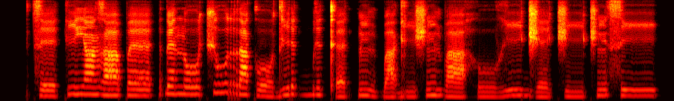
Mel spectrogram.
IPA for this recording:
t͡seː˨ki˦jã˦ ɣaː˦pɛ˦ | ɗɛ˦noː˦ t͡ʃuː˦ ra˦koː˨di˦ɾɪ˦ ɡ͡bɪ˦˨ kʼɛ˨k͡pĩ˦˨ɡ͡ba˨ɡi˨ ʃĩ˦baː˨ huː˨ɣiː˦d͡ʒeː˨ t͡ʃiː˨t͡ʃĩ˦ siː˦

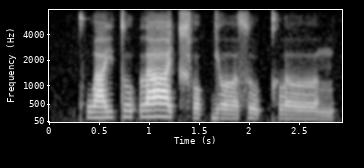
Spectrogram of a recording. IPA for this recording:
kʰwa˦˥jtu˦˥ʔlaː˥˩ t͡ɕʰo˨˩k̚ jɤː˨˩su˨˩ʔkʰlɤː˨˩n

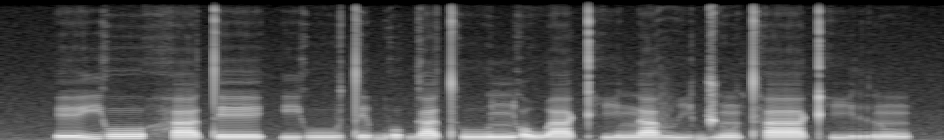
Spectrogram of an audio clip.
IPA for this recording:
e˨˦ joː˦ha˨te˦ | juː˨ tɪ˨bo˦ ɡa˦˨tʰuː˦ɲɔ˨wa˨˦ kʰi˨ na˦vi˨d͡ʒũ˦˨ tʰaː˦kʰi˨rũ˨

